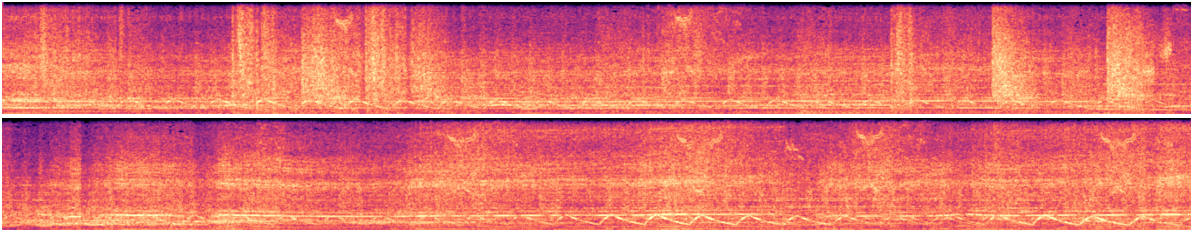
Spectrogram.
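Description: A sports car engine roars at high speed.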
